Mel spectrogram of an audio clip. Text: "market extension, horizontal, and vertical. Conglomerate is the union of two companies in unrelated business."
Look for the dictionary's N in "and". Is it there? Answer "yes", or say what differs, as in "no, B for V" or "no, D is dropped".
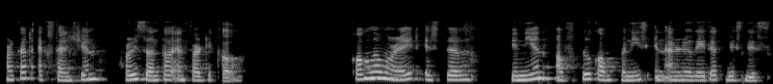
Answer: yes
